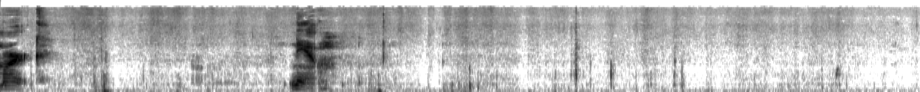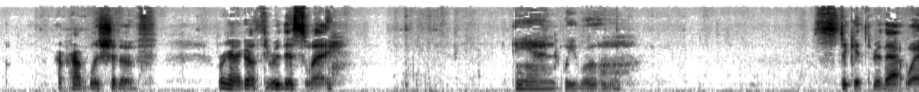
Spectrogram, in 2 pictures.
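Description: Fabric rustles as it is handled and gathered.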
